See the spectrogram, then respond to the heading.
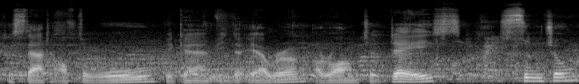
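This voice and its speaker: A man from China with a Chinese accent narrates an informal museum tour vlog in halting, simple non-native English. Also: lowish voice. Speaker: vlogger giving a museum tour. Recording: clear background noise, on-location ambience.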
